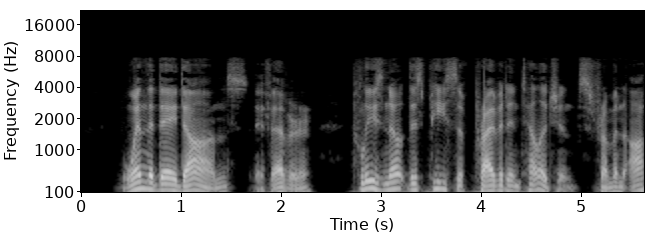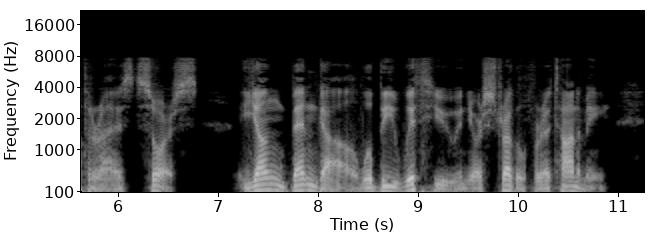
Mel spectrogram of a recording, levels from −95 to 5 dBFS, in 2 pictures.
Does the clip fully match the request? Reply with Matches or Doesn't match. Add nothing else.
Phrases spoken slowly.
Doesn't match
